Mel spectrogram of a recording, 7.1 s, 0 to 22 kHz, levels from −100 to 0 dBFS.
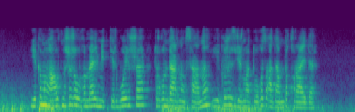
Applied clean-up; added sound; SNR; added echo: none; Thunder; 6 dB; none.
